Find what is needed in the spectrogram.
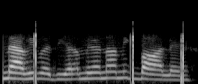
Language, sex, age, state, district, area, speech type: Punjabi, female, 18-30, Punjab, Tarn Taran, urban, conversation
